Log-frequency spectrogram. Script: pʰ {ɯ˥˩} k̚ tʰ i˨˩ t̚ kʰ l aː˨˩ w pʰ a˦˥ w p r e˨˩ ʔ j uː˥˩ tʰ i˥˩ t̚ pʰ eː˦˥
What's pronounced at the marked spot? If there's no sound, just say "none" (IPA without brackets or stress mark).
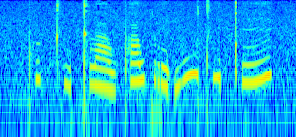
ɯ˥˩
